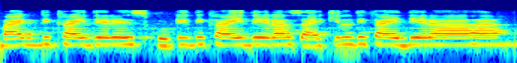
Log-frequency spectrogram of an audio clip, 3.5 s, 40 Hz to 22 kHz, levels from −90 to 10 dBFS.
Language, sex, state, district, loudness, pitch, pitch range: Hindi, female, Haryana, Charkhi Dadri, -15 LUFS, 255 Hz, 255-260 Hz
